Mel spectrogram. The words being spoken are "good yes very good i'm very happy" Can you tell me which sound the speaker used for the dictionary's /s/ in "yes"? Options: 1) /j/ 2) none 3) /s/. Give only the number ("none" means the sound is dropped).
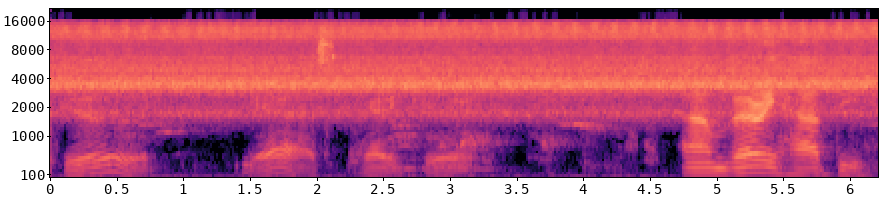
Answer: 3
